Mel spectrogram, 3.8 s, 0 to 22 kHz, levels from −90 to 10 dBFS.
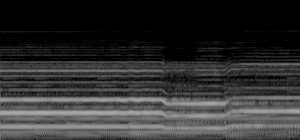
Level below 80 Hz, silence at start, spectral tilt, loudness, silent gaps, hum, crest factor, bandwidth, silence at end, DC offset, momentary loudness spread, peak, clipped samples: -66 dBFS; 0 s; -6.5 dB/octave; -27 LUFS; none; none; 10 dB; 6.2 kHz; 0 s; under 0.1%; 5 LU; -18 dBFS; under 0.1%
